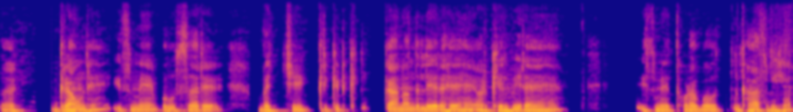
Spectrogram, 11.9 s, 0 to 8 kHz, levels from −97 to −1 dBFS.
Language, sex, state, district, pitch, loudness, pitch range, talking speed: Hindi, male, Bihar, East Champaran, 160 Hz, -21 LUFS, 155-170 Hz, 120 wpm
